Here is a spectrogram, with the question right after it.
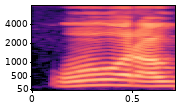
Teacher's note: इसका उच्चारण स्थान ओष्ठ है। तो कंठ और ओष्ठ दोनों से बोले जाए, इसलिए ये कंठोष्ठ बोलेंगे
